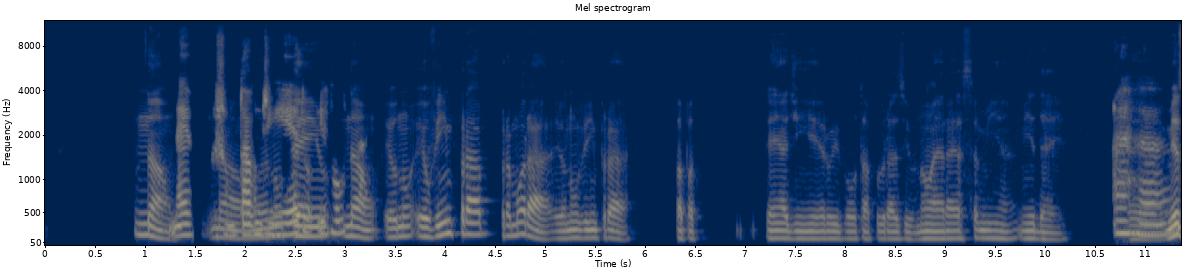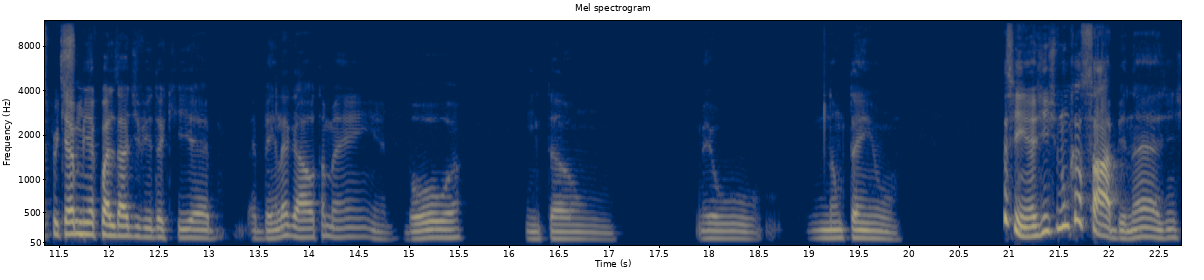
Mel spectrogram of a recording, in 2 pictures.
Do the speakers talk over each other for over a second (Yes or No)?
Yes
